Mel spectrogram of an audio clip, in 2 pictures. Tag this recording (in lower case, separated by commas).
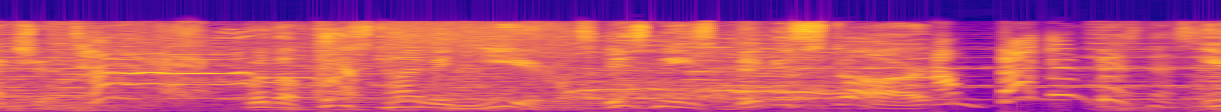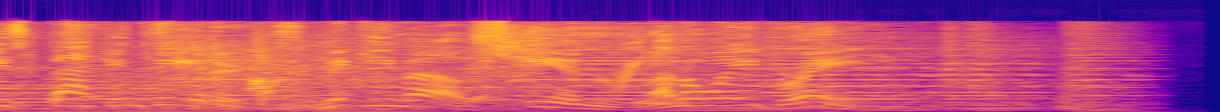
music, speech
